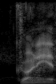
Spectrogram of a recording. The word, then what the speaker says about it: Grenier: Grenier, that's how you say it.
